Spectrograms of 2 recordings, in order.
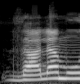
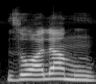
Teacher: ہے، یری الذین ظلموا، ضوابی حروف مستعلیہ میں سے ہے تو اس کو ظالموا نہیں پڑھنا بلکہ ظلموا یعنی ضا کو پر کر کے ، واو سے پہلے پیش ہے، واو مدہ ہو رہا ہے،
